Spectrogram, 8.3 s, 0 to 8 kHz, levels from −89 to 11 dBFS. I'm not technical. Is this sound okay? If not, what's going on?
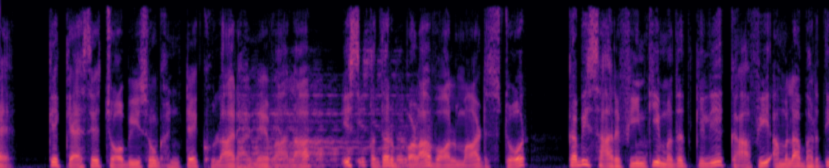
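No. Feedback echo between two devices, 2.38 to 4.39 s: two nearby devices on one call pass the speech back and forth, repeating it roughly every sixth of a second.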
